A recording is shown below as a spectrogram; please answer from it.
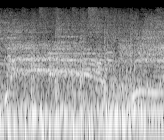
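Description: Post-hardcore band playing loud and dense: distorted guitar, bass and drums, with yelled vocals.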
